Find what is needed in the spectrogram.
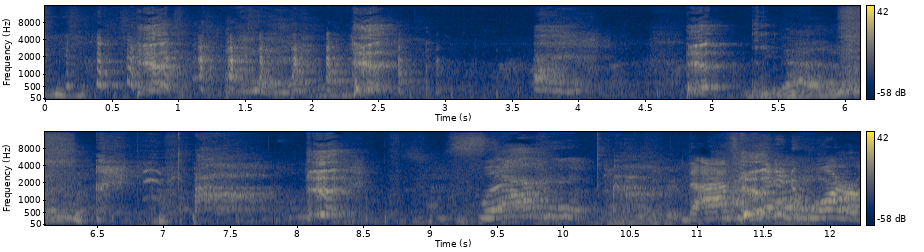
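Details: Person hiccuping after eating a very hot chip (one chip challenge): sharp, abrupt voiced catches recurring between speech and laughter; hiccups.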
